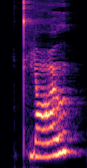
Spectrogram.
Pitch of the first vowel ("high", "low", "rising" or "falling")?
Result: rising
